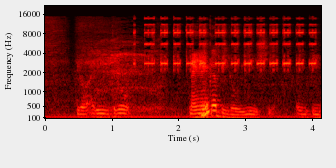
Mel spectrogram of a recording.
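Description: Electronic alarm beeping: a fast, evenly spaced run of short high beeps that starts about a second and a half in, with a man's voice over it.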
